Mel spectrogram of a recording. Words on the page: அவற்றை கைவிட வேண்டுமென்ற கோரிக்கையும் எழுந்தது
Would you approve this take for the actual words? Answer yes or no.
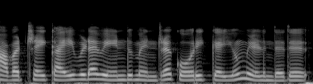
yes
